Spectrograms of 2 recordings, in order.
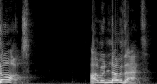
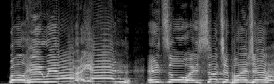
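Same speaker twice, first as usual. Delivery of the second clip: very high, drawn-out mock greeting; slow, high-pitched theatrical quote; put-on character voice; 14 semitones higher, slower than usual. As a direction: sing out the words in a high, stretched voice. Quoting a line in put-on voice.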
